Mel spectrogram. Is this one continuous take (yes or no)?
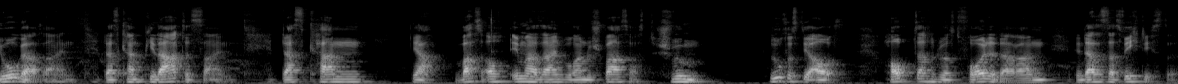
yes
